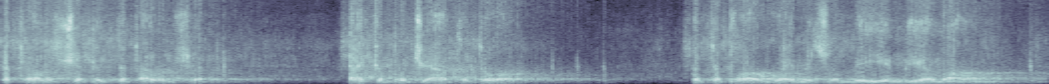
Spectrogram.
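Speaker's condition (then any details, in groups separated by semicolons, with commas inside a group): Laryngectomy; device placed in throat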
